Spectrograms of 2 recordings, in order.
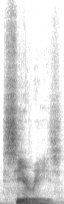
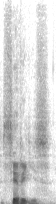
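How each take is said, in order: First: The middle R is a soft English R. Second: The middle R is a flapped Spanish R. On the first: The speaker calls it right. "You got that soft R in the middle" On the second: The speaker calls it wrong. "some people will use a very strong Spanish R"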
